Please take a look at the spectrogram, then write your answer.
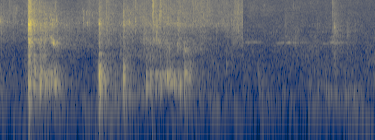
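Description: Chopped onion frying in oil in a pan on the stove: a soft, steady sizzle broken by a few sharp clinks and scrapes of stirring near the start, then quieter frying near the end.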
